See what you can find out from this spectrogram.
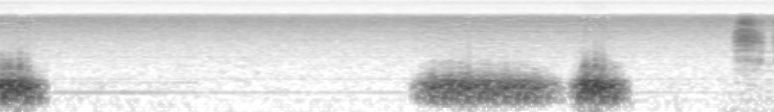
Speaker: you should hear vesicular sounds at the apices down to the bases and laterally these sounds are low-pitched and soft with the longer inspiratory than expiratory phase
